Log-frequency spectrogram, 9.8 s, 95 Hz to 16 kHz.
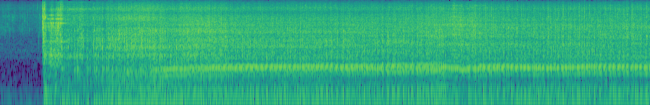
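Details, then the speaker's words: Restored 13 ft Delta T850 race boat, started with a little throttle: catches instantly and settles into a steady, crisp, even rumble, no misfire or knocking; healthy start. "Time to go for a ride. Cannot wait. Sounds good."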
